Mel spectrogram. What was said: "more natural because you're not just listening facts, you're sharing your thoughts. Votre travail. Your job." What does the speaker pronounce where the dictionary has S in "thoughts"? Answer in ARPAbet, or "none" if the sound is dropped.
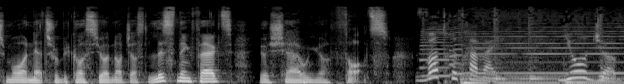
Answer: S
